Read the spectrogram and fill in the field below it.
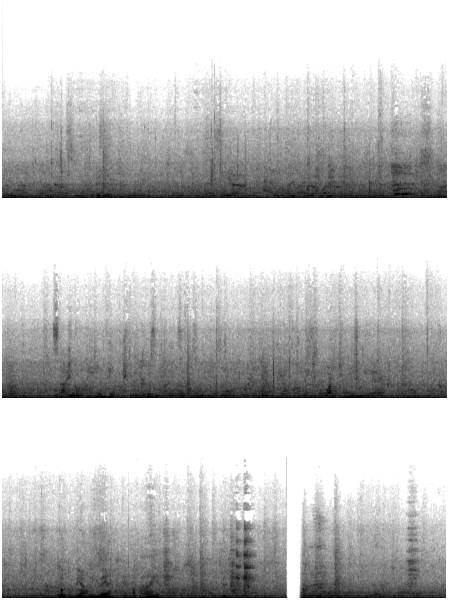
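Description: A crowd of men and women chat casually nearby, outdoors.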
